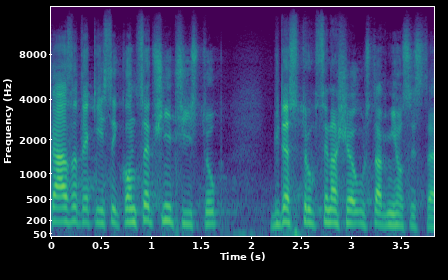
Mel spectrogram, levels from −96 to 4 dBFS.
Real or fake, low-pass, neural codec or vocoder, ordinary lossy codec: fake; 14.4 kHz; autoencoder, 48 kHz, 32 numbers a frame, DAC-VAE, trained on Japanese speech; Opus, 64 kbps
